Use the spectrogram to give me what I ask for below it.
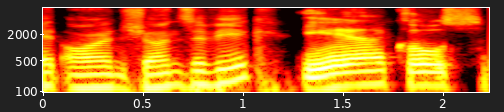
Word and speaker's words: Örnsköldsvik: Örnsköldsvik? Yeah, close. Örnsköldsvik.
